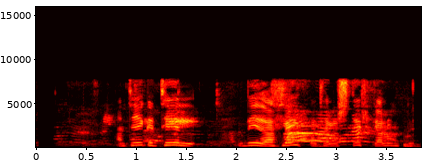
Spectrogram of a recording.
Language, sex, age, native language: Icelandic, male, 12, Icelandic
